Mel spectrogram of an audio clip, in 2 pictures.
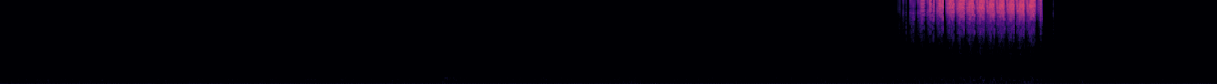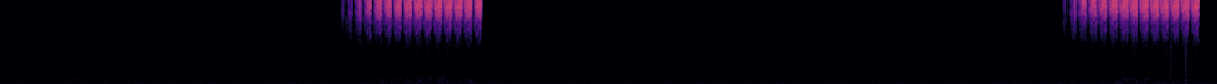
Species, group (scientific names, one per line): Pseudochorthippus parallelus
Orthoptera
